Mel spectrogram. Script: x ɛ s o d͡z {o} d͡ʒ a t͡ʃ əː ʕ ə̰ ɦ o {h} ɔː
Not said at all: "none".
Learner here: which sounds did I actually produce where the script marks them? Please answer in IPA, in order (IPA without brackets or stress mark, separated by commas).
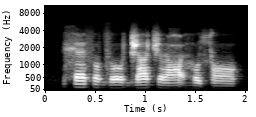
oː, ç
